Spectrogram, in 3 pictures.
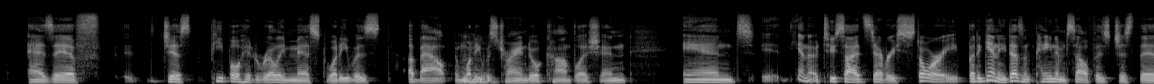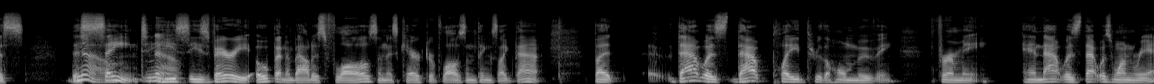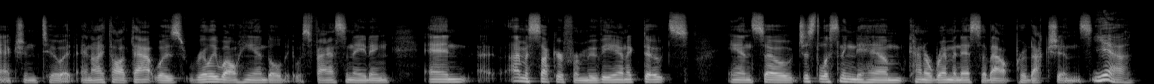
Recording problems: none

